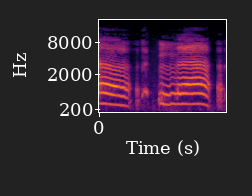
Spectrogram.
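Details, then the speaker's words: Two-week-old baby boy, awake and in a bad mood, gives two loud, high-pitched wailing cries separated by short gasping breaths; parents call it his milk cry, hungry for milk. "You hear that little cry? Is he doing the milk cough? Oh, that's the milk cry. That's the milk cry."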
